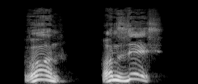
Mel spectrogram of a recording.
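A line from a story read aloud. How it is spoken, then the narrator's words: Shouted. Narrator (Russian): прокричал ближайший ко мне магистр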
